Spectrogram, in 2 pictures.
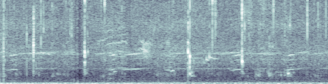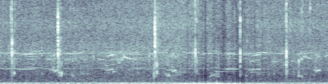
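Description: Close-up eating sounds: chewing and many small clicks and crackles as a cooked giant water bug is picked apart by hand and eaten, over a steady low rumble.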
